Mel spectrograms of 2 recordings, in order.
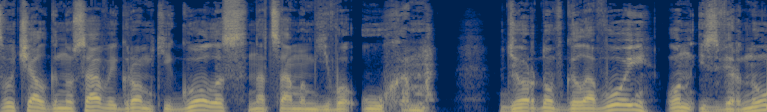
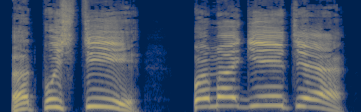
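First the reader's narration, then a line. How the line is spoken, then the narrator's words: Panicked screaming. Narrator (Russian): завопил он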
